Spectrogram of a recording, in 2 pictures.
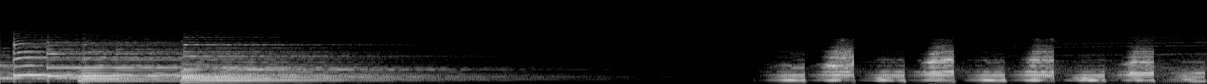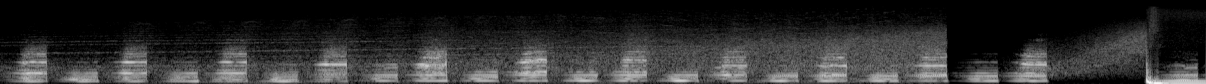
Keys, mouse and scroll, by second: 0.4 typing, 1.5 alt+click, 5.0 alt+click, 18.1 alt+click, 19.4 ctrl+z, 19.9 ctrl+z.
